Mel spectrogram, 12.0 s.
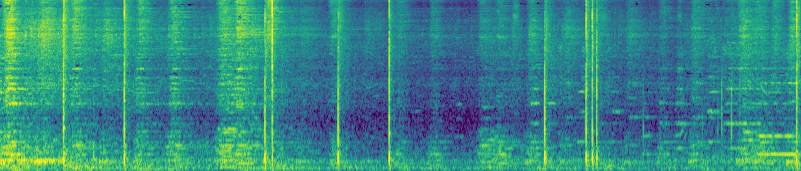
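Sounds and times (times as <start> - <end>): firework shells bursting: 0.0 - 6.5, 7.8 - 12.0
fireworks show music: 0.0 - 12.0.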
